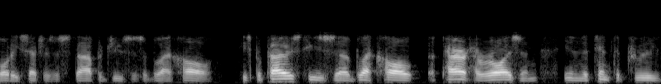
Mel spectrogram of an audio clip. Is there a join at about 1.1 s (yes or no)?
yes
